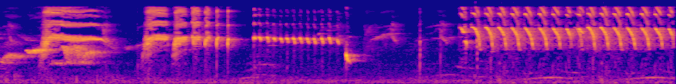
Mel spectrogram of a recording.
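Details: Contest-bird training song of a white-rumped shama with 'roll tembakan' rolls: harsh high bursts, then fast rattling trills at about four notes a second, a dropping whistle, and a long rapid buzzy roll.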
